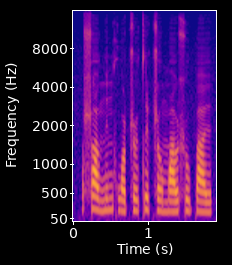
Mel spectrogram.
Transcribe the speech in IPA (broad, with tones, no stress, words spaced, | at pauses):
ʂɑ˥˨ʊ̯n̪i˦nkwɔ˨˩ ʈ͡ʂɻ̩˨˦t̪i˨˦ ʈ͡ʂɤ˨˩mɑ˨˦ʊ̯ʂu˨˦ pa˦ɪ̯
